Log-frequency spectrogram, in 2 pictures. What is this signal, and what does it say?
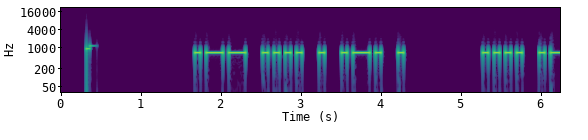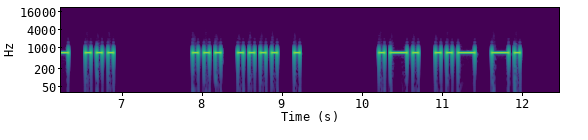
Morse code, heard as a keyed tone, about 17 wpm, 700 Hz. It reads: WHERE HAS SHE RUN
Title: 2x Word-Spacing - Sentences from Top 300 Words - 17wpm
